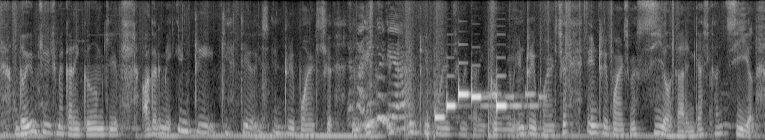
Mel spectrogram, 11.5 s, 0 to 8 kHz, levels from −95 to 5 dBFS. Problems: constant background noise, background conversations at intervals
